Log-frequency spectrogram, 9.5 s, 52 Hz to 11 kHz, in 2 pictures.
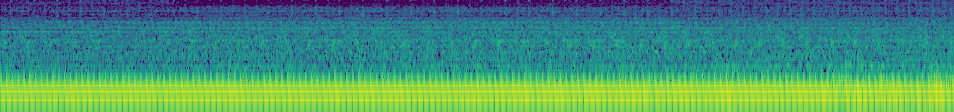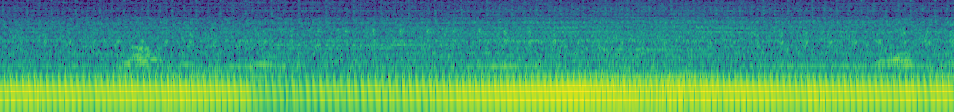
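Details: Acura RSX idling while a Zus Nonda monitor shows a P2500 alternator code; battery tested good (512 cold cranking amps). A steady, even low rumble with no knocks or misses and one brief dip in level. The idle is normal, and the alternator was later found good.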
